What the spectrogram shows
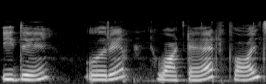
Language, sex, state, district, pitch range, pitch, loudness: Tamil, female, Tamil Nadu, Nilgiris, 215-315 Hz, 230 Hz, -16 LUFS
